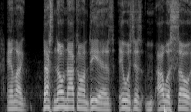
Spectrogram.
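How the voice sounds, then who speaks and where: In a very clean recording with a silent background, a man with an American accent mumbles at a moderate pace in a fairly high pitch, with fairly even intonation. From Rochester, New York. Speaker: comedian. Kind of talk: casual chat. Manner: mumbling; low energy.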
